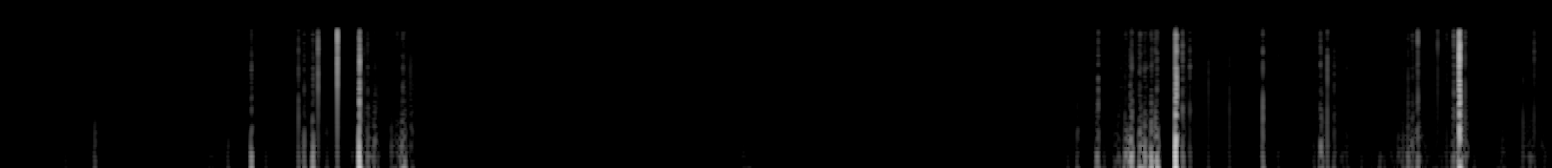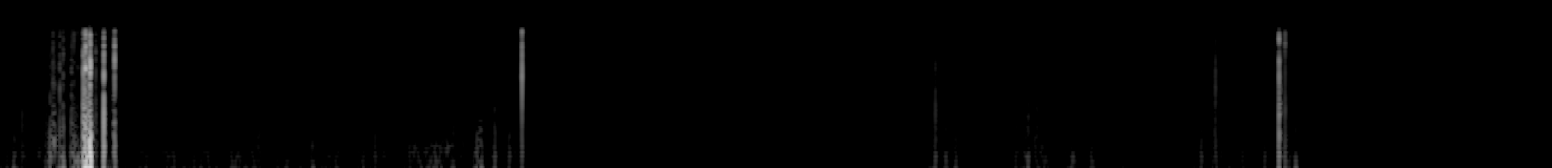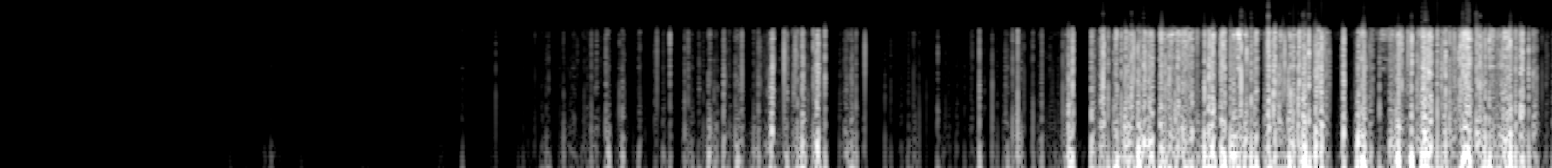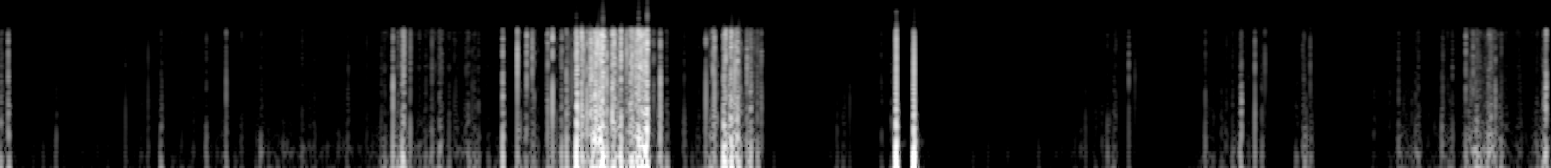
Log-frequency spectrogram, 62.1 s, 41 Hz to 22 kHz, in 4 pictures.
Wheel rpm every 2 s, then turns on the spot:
230, 230, 230, 210, 200, 210, 230, 230, 230, 230, 230, 230, 220, 230, 230, 230, 220, 230, 230, 210, 200, 210, 220, 230, 230, 230, 240, 230, 230, 230, 230.
none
